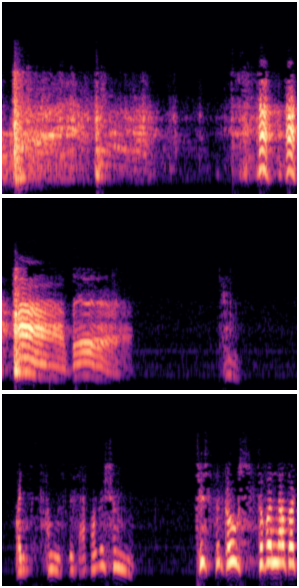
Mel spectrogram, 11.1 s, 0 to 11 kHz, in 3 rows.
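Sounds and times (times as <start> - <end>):
trick barber chair mechanical clunk: 0.0 - 2.3
trapdoor grinding, creaking slide: 0.0 - 3.1
laughter: 2.9 - 4.6
speech: 8.1 - 9.2, 9.8 - 11.0.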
